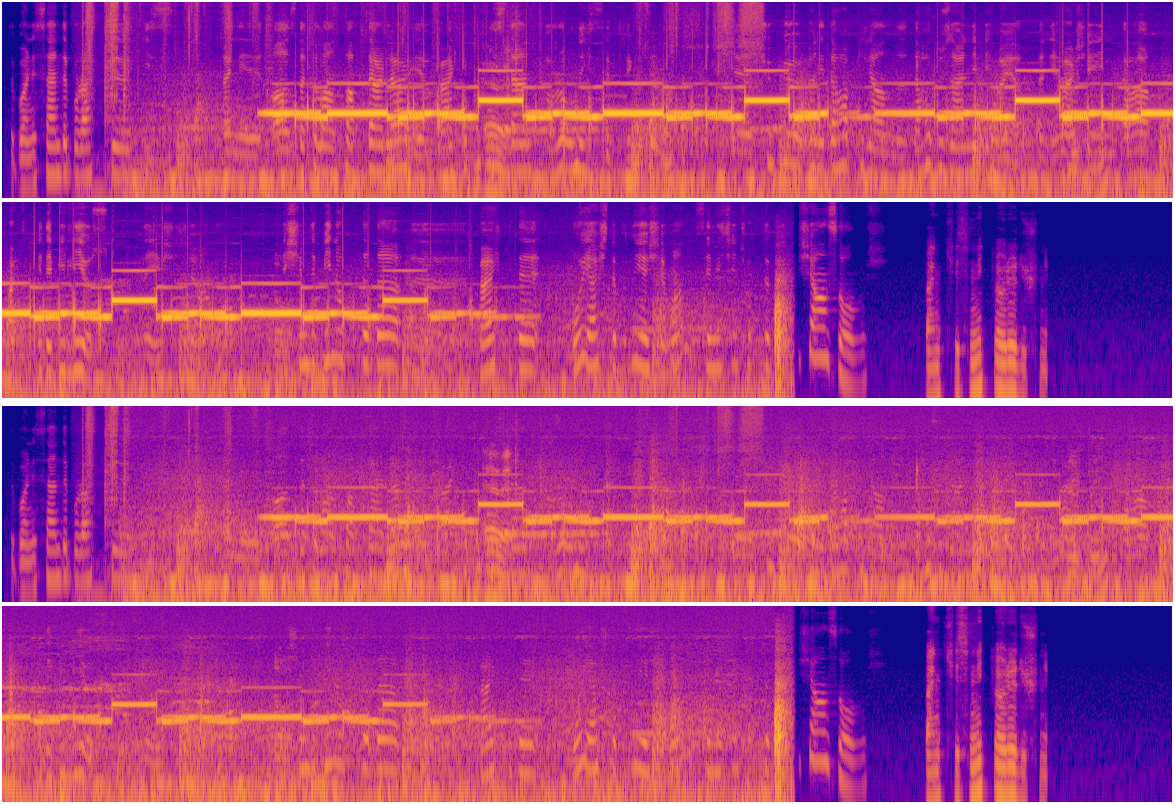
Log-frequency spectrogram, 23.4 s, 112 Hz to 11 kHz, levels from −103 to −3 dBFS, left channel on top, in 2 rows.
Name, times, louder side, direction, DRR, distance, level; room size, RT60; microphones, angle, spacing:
voice 1, 0.0-1.5 2.2-5.9 6.4-6.7 7.3-11.5 11.8-14.0 14.5-17.1 17.4-19.1 19.3-20.4, left 3 dB, 55° left, 2.0 m, -40 dB
sound 1, 0.7-7.6, left 3 dB, 10° left, 0.7 m, -46 dB
sound 2, 1.2-19.6, right 5 dB, 70° right, 0.5 m, -36 dB
sound 3, 2.5-17.0, left 8 dB, 35° left, 0.3 m, -23 dB
voice 2, 4.8-5.1 10.6-11.1 14.4-14.6 20.9-22.2, right 2 dB, 90° right, 1.5 m, -37 dB
open air
head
